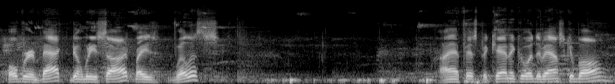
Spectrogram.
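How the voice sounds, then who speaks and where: A man announcing basketball play by play in a brisk manner, calling the action as it happens. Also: medium pitch, heavy background noise. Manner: brisk, talks over the action. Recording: loud crowd and bouncing balls behind. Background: gym crowd and basketball bounces.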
